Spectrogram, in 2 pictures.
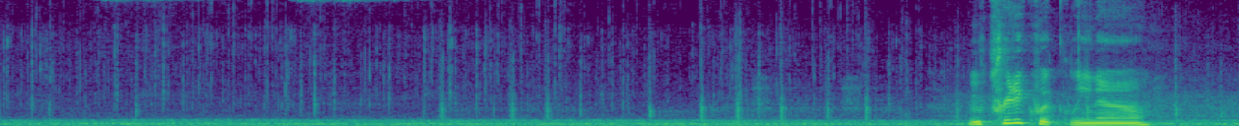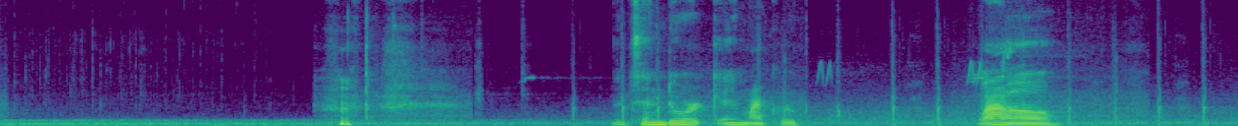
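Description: Footsteps tap lightly on stone.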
